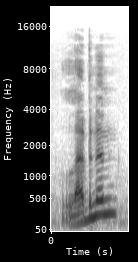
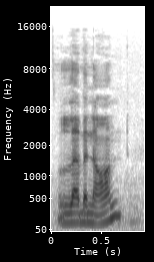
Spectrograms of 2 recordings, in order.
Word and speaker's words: Lebanon: my comments saying that i pronounced it wrong and to them i will say you're right i give people flack all the time for saying lancaster instead of lancaster and already i have completely mispronounced the city just to the north of us it is apparently lebanon not lebanon anyways i'm riding this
